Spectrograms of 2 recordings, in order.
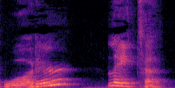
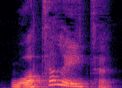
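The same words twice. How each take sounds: First: American WATER with R, then British LATER without it; slow switch from American WATER to British LATER; mismatched accents. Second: WATER and LATER both British, crisp T and no R; slow, consistent British WATER LATER; British accent, both words ending in A. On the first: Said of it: "mas fica estranho". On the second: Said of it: "tudo com a pronúncia mais britânica". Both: Shown as a demonstration.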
